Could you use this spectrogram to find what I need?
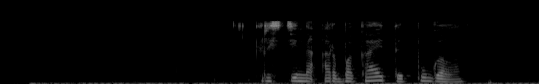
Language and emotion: Russian, neutral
